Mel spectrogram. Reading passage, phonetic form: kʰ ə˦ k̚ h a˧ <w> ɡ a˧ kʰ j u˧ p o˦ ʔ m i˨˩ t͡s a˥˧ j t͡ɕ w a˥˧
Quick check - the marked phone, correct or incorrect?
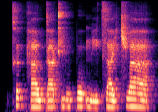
correct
